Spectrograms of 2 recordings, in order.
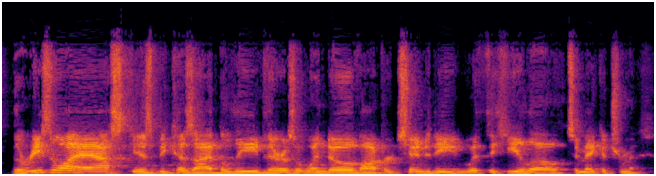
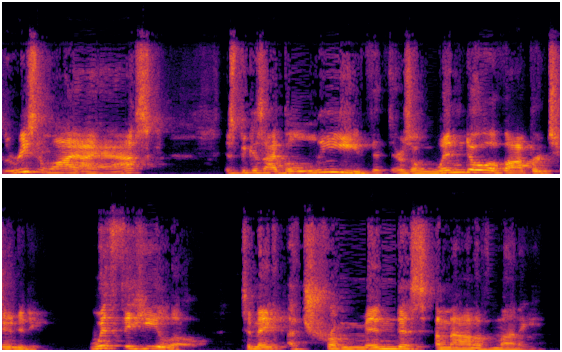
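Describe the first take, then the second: First: It sounds stiffly read in a flat voice. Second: It sounds natural, with varied pitch and pauses.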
